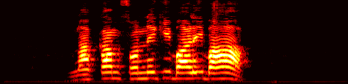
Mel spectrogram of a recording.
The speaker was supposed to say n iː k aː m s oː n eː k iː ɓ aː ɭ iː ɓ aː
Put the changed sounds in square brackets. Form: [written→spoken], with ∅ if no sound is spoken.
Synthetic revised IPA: n [iː→aː] k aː m s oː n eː k iː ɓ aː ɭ iː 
